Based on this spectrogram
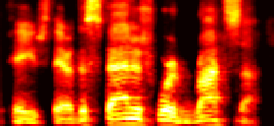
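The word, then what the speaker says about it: raza: just lost the page there the spanish word ratsa it's spelled r-a-z-a from which the english word race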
